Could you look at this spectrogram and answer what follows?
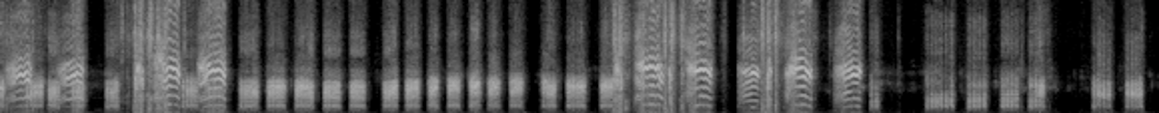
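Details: Lure recording of streak-eared bulbul: series of short harsh calls, first in ragged bursts, then a steady run of clipped notes, then more arched chattering phrases before trailing off into sparse notes.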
